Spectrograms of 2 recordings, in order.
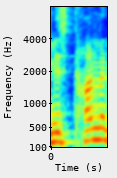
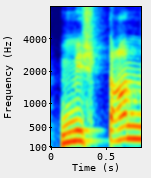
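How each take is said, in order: First: मिष्ठान्न with an aspirated ठ; wrong form. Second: मिष्टान्न with a hard unaspirated ट and doubled न्न; correct pronunciation. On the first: Teacher showing students the common mistake, aspirated ठ. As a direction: breathe out on the ठ in मिष्ठान्न. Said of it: "मिष्ठान्न गलत है". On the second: Teacher giving students the right spelling, clear and firm. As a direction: say मिष्टान्न crisply, plain ट, held न्न. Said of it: "मिष्टान्न होना चाहिए". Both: Shown as a demonstration.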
